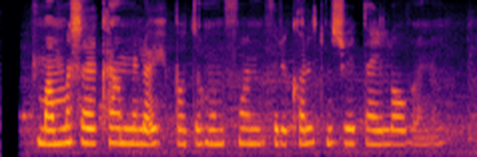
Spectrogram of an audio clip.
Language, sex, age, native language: Icelandic, female, 18-19, Icelandic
